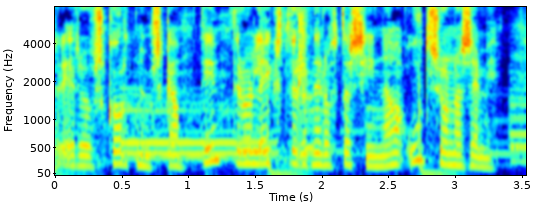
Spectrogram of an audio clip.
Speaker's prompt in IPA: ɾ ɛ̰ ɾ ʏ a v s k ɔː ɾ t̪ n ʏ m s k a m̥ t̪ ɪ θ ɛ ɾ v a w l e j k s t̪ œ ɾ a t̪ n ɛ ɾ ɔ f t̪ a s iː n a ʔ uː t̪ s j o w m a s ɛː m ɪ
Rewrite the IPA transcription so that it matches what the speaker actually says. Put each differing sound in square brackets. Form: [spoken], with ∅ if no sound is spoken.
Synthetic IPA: ɾ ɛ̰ ɾ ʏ a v s k [ɔ] ɾ t̪ n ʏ m s k a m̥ t̪ ɪ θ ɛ ɾ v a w l e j k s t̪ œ ɾ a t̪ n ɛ ɾ ɔ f t̪ a s iː n a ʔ uː t̪ s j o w [n] a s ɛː m ɪ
